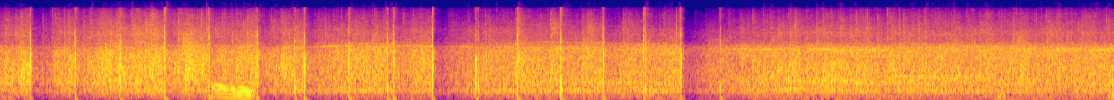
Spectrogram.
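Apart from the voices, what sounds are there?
applause sound effect on livestream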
